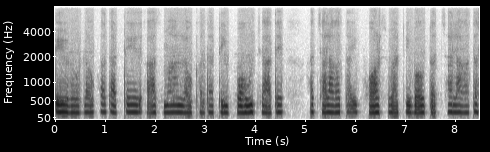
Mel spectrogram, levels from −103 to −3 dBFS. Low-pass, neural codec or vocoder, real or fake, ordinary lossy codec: none; none; real; none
